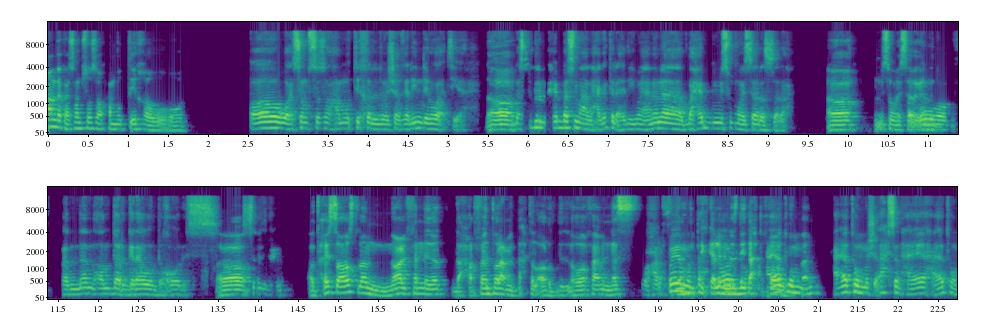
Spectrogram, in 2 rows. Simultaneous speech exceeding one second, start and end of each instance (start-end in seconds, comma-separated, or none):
19.1-21.0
